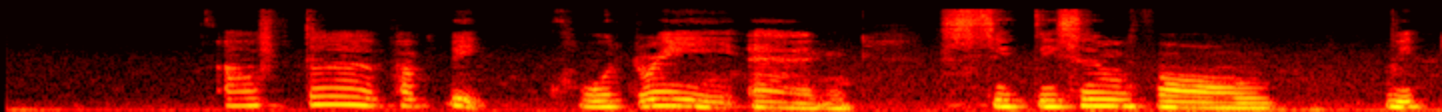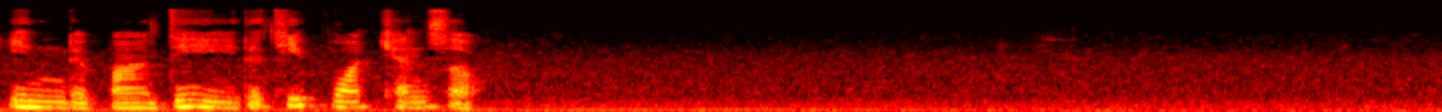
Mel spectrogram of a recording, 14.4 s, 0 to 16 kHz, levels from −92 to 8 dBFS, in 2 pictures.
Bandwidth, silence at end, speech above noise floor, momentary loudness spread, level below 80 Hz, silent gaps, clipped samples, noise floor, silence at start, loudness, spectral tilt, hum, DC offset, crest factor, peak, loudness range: 11.5 kHz; 1.65 s; 32 dB; 13 LU; -54 dBFS; none; under 0.1%; -58 dBFS; 0.05 s; -27 LUFS; -6.5 dB/octave; none; under 0.1%; 20 dB; -10 dBFS; 7 LU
